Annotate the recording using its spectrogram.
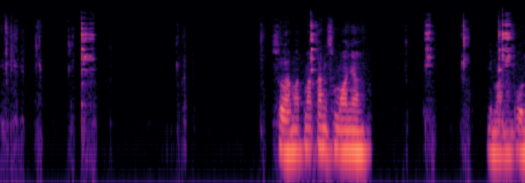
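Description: A spoon scrapes against a plate.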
